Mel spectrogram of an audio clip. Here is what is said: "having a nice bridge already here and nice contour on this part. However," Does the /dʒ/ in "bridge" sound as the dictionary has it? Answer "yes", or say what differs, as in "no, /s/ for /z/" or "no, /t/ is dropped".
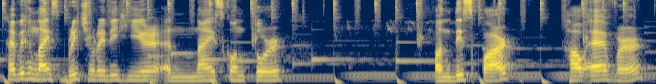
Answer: no, /tʃ/ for /dʒ/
